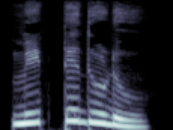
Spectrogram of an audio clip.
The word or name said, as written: ಮಿಟ್ಟೆದುಡು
